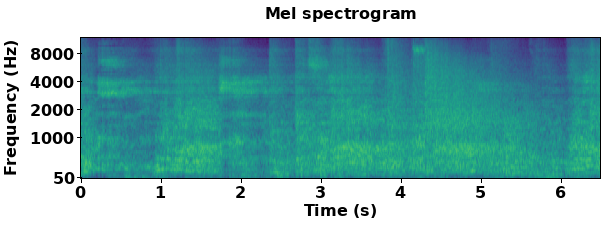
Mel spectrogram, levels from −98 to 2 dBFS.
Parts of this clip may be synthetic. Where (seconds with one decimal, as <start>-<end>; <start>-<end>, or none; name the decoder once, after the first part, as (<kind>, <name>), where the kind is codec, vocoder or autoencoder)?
0.0-3.8 (codec, SNAC); 5.7-6.5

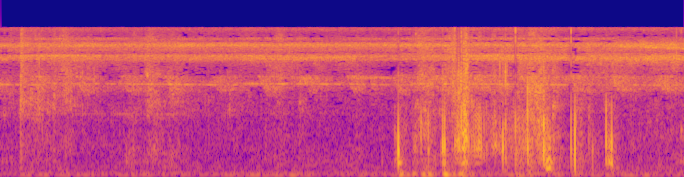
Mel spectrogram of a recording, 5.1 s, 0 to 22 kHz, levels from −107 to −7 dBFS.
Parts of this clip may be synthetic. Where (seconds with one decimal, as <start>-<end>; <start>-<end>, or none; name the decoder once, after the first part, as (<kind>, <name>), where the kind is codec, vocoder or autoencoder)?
none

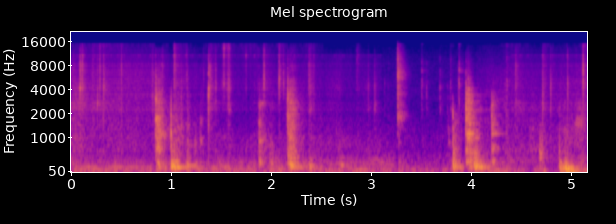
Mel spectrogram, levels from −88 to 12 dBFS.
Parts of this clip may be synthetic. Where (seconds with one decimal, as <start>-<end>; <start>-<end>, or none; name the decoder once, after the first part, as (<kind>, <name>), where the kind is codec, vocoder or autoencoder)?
0.0-3.1 (autoencoder, DAC-VAE); 4.4-5.2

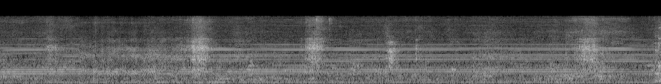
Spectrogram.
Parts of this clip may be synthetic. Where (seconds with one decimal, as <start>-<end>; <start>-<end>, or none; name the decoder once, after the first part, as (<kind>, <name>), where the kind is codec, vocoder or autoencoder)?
0.8-1.8 (codec, HILCodec)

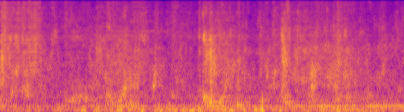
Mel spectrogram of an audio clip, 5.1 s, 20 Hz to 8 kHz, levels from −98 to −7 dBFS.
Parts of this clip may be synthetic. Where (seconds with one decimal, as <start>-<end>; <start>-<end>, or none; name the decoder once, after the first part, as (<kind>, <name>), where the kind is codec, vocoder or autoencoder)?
0.0-5.1 (vocoder, Vocos)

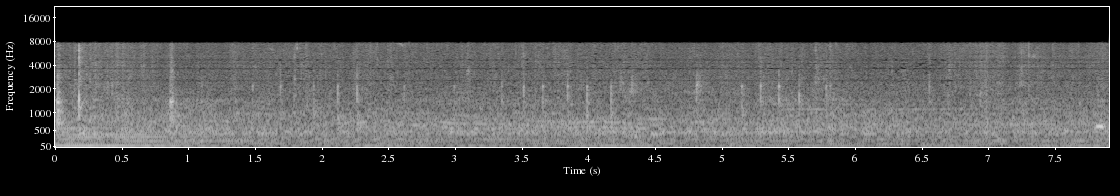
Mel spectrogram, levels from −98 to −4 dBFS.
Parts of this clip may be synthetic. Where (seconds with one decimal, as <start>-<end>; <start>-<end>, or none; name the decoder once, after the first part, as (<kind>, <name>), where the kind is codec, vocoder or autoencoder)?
0.4-1.6 (autoencoder, DAC-VAE); 4.5-5.3; 6.8-7.9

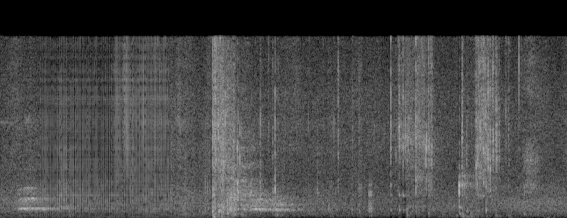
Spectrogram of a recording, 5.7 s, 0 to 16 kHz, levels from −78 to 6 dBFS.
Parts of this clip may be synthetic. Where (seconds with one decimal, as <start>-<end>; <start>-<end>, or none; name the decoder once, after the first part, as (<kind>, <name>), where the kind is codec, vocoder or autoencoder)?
0.4-1.7 (vocoder, BigVGAN v2)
